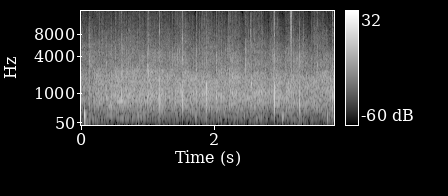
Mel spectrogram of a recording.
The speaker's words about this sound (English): A round of applause.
